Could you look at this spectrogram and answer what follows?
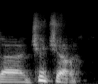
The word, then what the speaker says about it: xuxo: I mean, when I was in Barcelona, there's a dessert called chucho. It's spelled XUXO.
